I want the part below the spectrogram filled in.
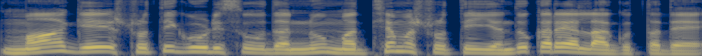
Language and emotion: Kannada, neutral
